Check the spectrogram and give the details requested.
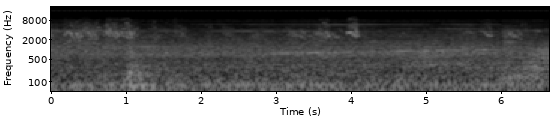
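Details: White-cheeked starling giving scattered short, scratchy high calls in small bursts, several over a few seconds, partly buried under loud, constant rushing noise.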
